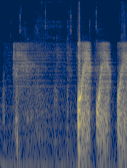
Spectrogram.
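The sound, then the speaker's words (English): After a brief quiet lead-in with faint murmuring, a person imitates a duck in a 'Quack Attack', with three loud, nasal quacks in quick, evenly spaced succession. “It's time for you to say quack, quack.”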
